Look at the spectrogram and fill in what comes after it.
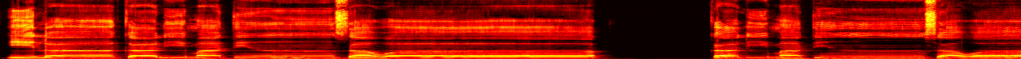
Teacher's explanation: bunyi samar saja maksud bunyi samar itu mendekati tempat keluar hurufnya pastikan ujung lidah kita ini menempel ke gigi seri bawah jadi nanti akan menghasilkan bunyi samar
